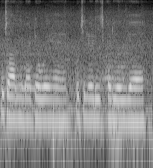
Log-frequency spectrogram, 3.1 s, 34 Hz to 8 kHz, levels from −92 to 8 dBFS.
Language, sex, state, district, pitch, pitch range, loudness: Hindi, male, Uttar Pradesh, Shamli, 160 Hz, 155-165 Hz, -16 LUFS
